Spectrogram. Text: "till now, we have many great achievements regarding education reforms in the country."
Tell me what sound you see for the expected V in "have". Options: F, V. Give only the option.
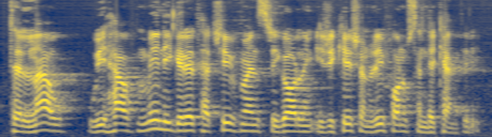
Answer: V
